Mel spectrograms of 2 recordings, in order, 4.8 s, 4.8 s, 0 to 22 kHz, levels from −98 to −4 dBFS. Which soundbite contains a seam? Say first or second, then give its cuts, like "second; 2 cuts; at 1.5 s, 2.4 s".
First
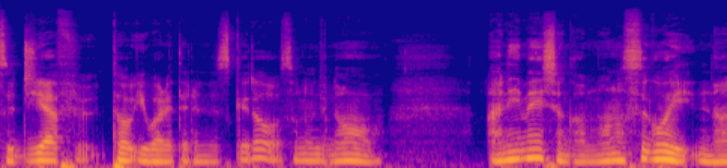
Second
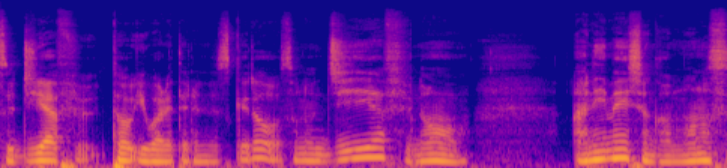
first; 1 cut; at 2.1 s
